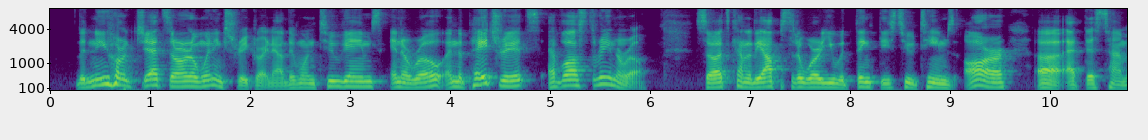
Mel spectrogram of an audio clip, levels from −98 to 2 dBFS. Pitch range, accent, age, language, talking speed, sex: 110-140 Hz, American, 30-49, English, 255 wpm, male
